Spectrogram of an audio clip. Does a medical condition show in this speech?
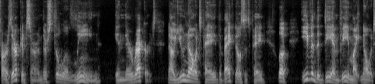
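No.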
